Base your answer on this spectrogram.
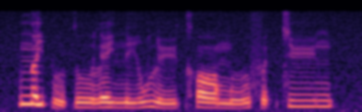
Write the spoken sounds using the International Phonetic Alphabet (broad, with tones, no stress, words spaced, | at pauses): n̪ɐ˥j puː˨˩t̪uː˧ le˧jn̪iː˨˥w lyː˨˧kʰɔː˧ muː˨˥fɵ˨˥t̚ t͡syː˥ŋ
